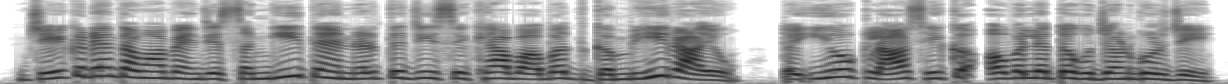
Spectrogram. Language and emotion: Sindhi, angry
